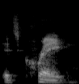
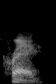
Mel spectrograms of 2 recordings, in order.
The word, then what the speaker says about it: Craig: I think in England it's Craig, like plague, Craig, but it is absolutely in America. Anyone's name that's Craig is pronounced Craig, so it's absolutely just a difference of our dialect or how we say things.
